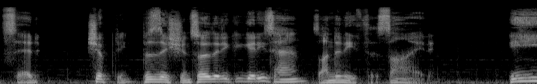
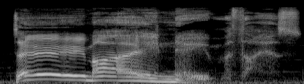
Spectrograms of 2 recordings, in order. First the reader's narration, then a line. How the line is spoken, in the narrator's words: Daxon snarled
